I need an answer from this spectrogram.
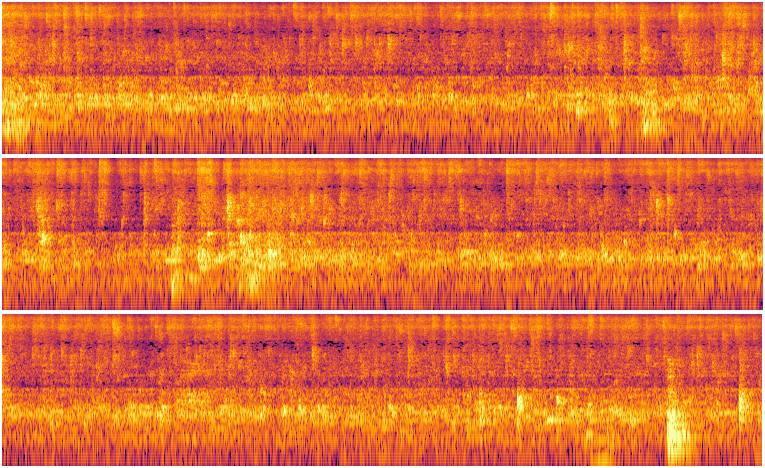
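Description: Water running steadily from a tap, with irregular splashing as a person washes their face with it.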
